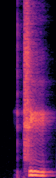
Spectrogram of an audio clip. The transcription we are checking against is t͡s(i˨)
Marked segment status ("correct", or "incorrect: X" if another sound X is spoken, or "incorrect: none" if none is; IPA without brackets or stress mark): correct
